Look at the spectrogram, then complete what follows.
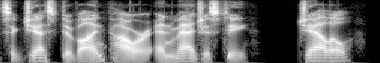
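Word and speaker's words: جلال: divine power and majesty jalal pronounced j-a-l-a-a-l and those that speak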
